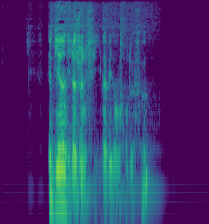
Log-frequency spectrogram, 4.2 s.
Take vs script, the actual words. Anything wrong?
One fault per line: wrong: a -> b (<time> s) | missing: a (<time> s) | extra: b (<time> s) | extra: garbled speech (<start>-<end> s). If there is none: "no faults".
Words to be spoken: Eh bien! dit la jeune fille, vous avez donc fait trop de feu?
missing: vous (2.0 s)
missing: fait (2.5 s)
